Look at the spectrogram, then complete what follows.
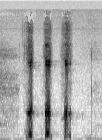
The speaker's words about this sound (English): When was the last time you saw a herd of pigs?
